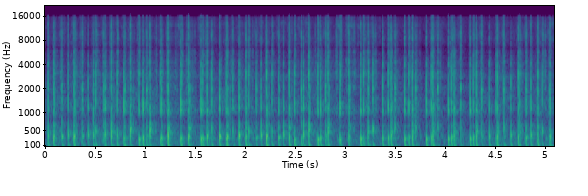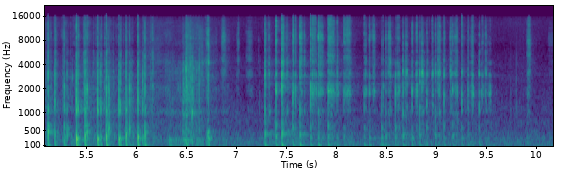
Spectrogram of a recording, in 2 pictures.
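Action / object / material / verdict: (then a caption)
tap / small plastic screw lid / plastic / none. A small, round, hollow yellow plastic screw lid, held alone in the hands, is tapped and scratched with fingernails on its top and rim. A rapid, dense stream of light, hollow plastic clicks runs for about six seconds, then gives way to sparser, quieter taps and bright scratching.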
